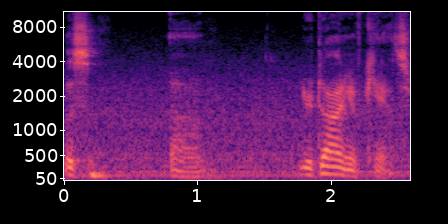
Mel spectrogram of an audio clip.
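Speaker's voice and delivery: very soft, hushed, breathy, calm soothing voice. Imitating Malia, a doctor, delivering horrible news, imitating Malia's calming voice. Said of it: "he's got like this very calming voice".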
